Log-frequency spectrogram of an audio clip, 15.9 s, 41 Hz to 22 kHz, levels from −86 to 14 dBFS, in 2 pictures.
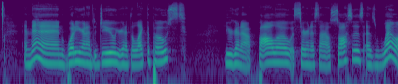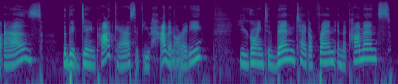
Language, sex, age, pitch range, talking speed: English, female, 20-39, 190-245 Hz, 175 wpm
